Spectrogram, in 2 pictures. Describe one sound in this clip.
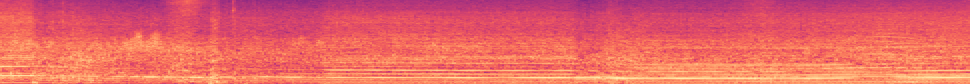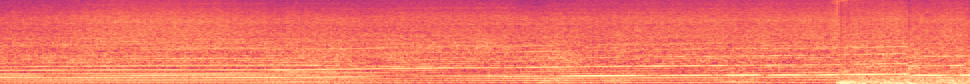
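A motorcycle engine hums steadily at high speed, its pitch shifting up and down with gear changes.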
